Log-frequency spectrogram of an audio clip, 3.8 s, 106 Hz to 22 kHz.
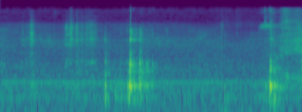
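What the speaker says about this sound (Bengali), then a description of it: "এই যে ঢাকনা দিয়ে এটাকে 2 মিনিটের জন্য ঢেকে রাখবো।" A metal lid set onto a pan of hilsa fish curry cooked with mustard on a gas stove, giving a sharp clink near the middle and another a couple of seconds later, both close and clear over a low kitchen hum.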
